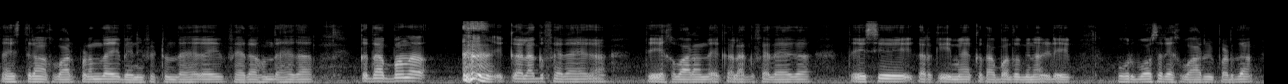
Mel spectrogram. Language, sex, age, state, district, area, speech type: Punjabi, male, 45-60, Punjab, Bathinda, urban, spontaneous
